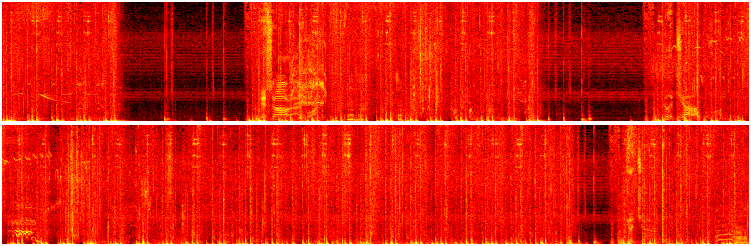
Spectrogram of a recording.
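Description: Horses gallop, their hooves thudding on a dirt trail.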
